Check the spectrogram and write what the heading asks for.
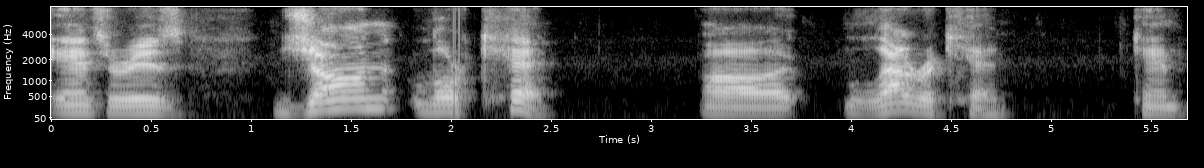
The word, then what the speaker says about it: Larroquette: the answer the answer is John lor ket Larroquette can't pronounce it Larr o qu ET te but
